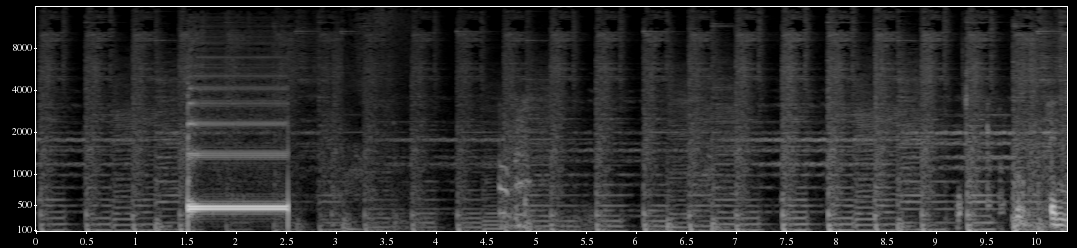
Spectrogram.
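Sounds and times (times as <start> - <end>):
music: 0.0 - 10.3
ringback tone of an outgoing phone call during a radio phone-in game: 1.5 - 2.6.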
